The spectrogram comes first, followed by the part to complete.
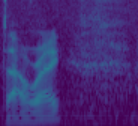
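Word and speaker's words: Dalry: told this morning is how to say it, Dalray.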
